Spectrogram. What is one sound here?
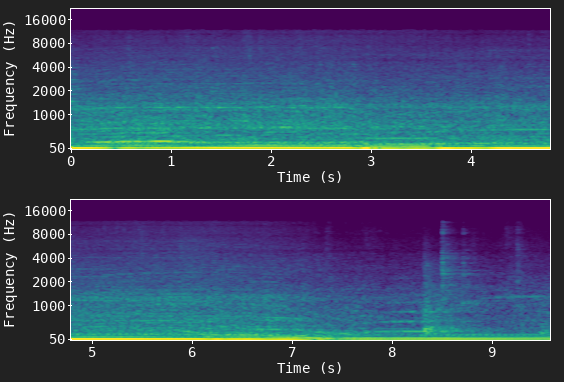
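A heavy machine engine hums with a deep, steady drone.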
